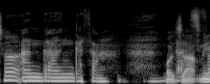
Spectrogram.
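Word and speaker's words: 'Ndrangheta: Yeah, how do you pronounce that? Andrangheta.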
